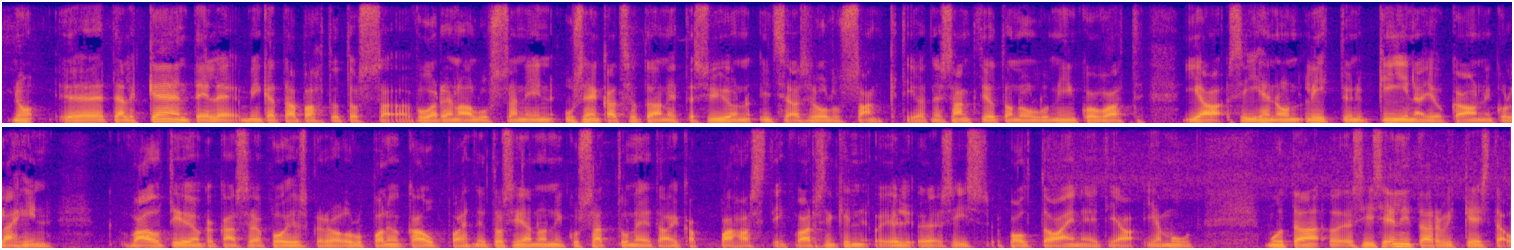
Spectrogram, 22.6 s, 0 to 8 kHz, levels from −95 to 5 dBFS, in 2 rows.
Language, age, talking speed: Finnish, 60-79, 160 wpm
